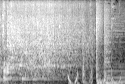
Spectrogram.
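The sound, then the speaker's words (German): A toilet flushes with a strong, continuous rush of water, then ends in a few gurgling, bubbling sweeps as the bowl drains. “wenigstens spülen. Ja, ist ja gut.”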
